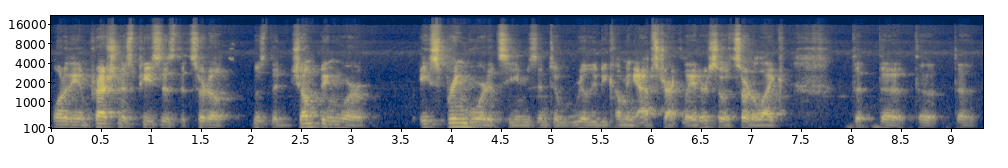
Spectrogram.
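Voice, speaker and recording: A man speaking as an interview guest over a video call, measured and thoughtful. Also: fairly low pitch, steady tone, echoey room. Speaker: guest, law firm founder. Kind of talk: conversational interview.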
